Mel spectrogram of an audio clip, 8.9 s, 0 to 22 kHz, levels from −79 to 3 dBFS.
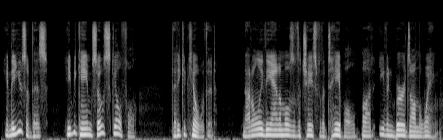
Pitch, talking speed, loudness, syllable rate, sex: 140 Hz, 210 wpm, -17 LUFS, 5.8 syllables/s, male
